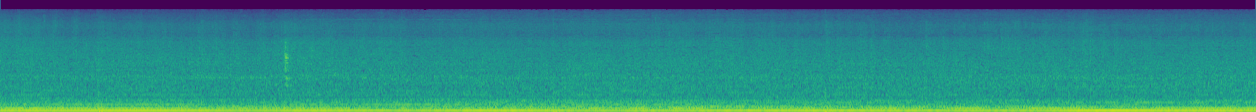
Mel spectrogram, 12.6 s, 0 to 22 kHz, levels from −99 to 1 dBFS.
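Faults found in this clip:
DC step at 0.99 s, 5.54 s and 8.25 s: low thump at each, sound continues unchanged underneath. Zero line jumps by about -13, -13 and -12 dBFS, then decays as through a 5 Hz high-pass. Converter recalibration or offset input being switched in.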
